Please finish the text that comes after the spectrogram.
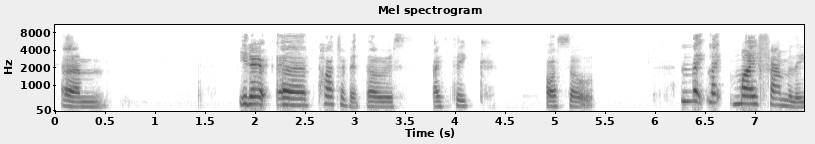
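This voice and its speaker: Woman, dull dry sound, thoughtful and halting. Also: mid-range voice, no room sound. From Hong Kong. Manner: searching, halting phrasing with repeated words. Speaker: guest, playwright and historian. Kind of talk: thoughtful podcast interview conversation.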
